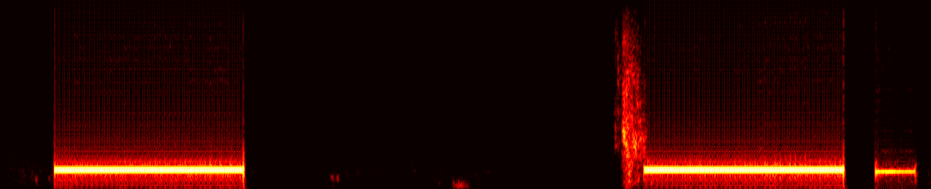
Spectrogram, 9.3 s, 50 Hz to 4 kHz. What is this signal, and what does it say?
Ringback tone (North America), 440 + 480 Hz.
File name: out- -2001- - - .41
